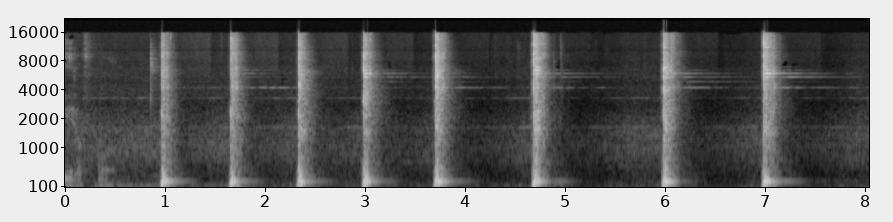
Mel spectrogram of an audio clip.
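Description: A metal blade strikes a phone on a hard surface in sharp, repeated knocks.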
